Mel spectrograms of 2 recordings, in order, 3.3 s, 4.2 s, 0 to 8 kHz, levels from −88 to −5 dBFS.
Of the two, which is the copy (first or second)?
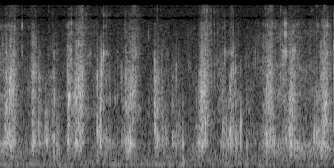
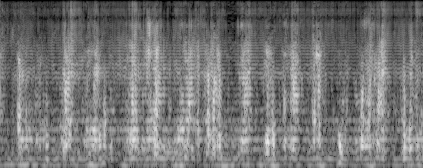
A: second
